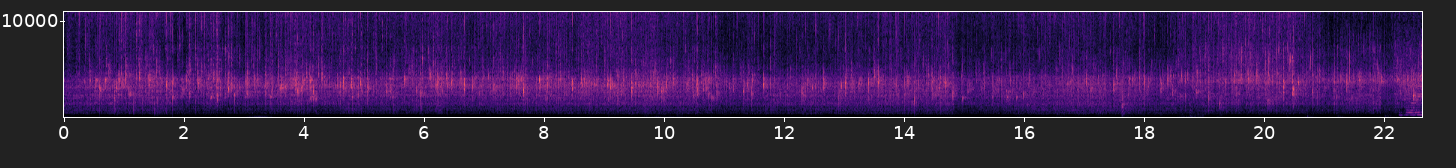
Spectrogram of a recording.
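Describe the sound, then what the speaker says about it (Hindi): Green onion pakoras frying in hot oil, a continuous close bubbling sizzle that stays steady throughout, with a few soft knocks and clatters underneath. "ऑयल हमारा अच्छी तरह से गर्म हो गया है। अब हम इसमें पकौड़े डालना शुरू करेंगे।"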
